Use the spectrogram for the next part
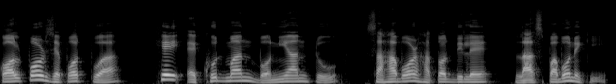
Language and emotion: Assamese, neutral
